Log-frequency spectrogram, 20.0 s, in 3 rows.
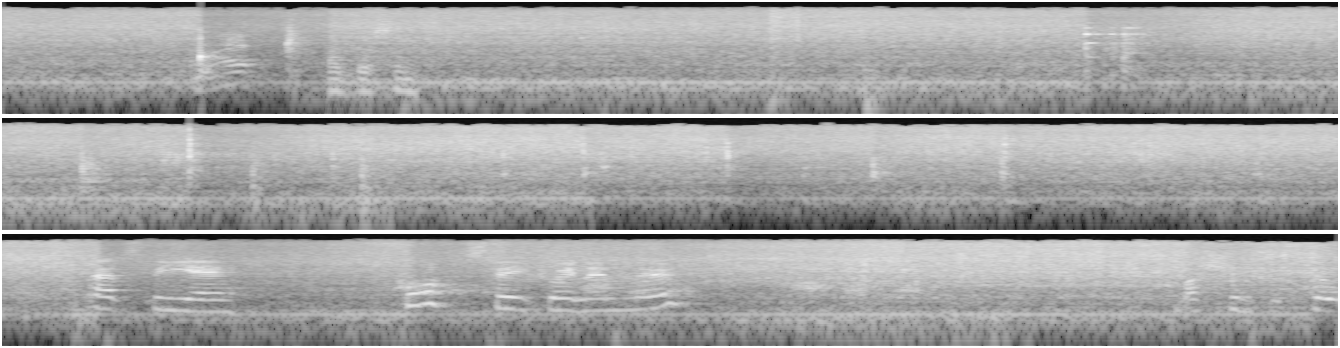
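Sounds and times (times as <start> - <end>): mushrooms frying: 0.0 - 20.0
steak sizzling in a pan: 2.0 - 20.0
utensils knocking against pans: 5.4 - 5.8.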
